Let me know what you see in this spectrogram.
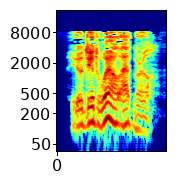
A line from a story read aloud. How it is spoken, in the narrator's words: Antonov said quietly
